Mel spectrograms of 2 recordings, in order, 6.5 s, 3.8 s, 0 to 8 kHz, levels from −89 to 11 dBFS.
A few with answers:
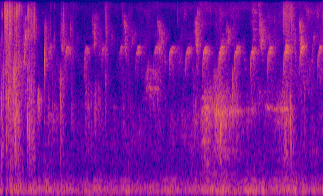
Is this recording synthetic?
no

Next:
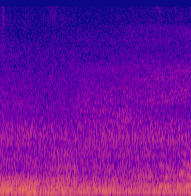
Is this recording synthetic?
no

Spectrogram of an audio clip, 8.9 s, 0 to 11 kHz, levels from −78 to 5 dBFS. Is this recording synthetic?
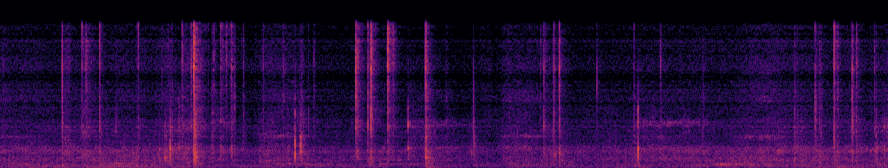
yes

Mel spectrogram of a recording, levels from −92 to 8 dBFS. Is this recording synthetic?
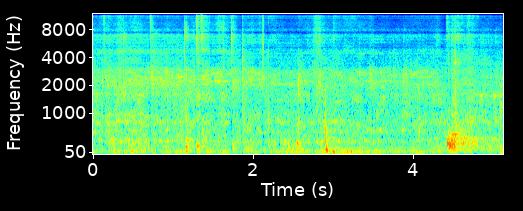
yes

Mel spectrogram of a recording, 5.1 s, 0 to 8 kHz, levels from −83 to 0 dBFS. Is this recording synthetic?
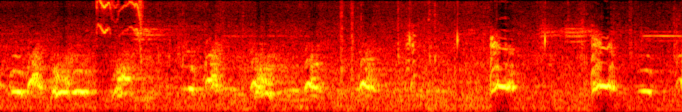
no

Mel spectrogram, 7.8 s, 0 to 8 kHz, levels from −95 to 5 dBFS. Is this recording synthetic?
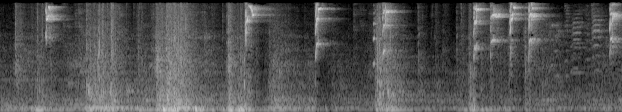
no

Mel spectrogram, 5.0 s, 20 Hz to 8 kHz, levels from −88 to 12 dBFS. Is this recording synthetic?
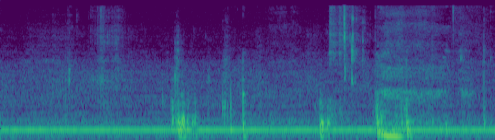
no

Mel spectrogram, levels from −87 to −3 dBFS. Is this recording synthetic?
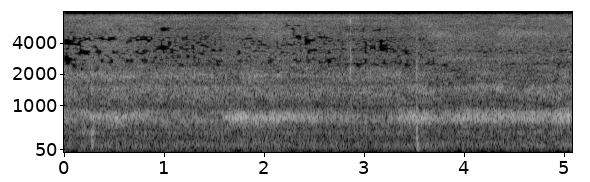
no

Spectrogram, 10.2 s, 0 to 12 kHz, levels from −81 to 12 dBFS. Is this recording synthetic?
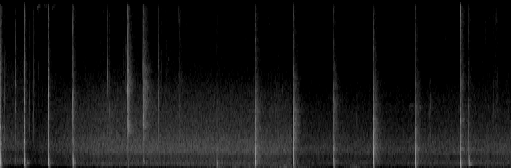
no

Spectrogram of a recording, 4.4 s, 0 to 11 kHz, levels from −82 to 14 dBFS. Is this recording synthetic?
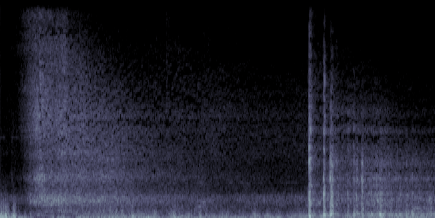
no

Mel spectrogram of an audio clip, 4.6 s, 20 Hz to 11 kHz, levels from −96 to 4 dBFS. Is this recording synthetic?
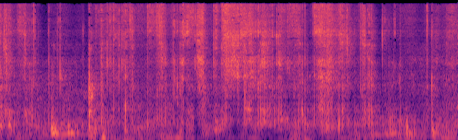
yes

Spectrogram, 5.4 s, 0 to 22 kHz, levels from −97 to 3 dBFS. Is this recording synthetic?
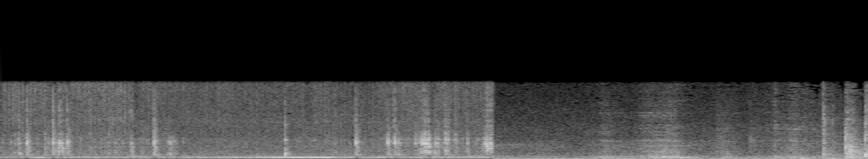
no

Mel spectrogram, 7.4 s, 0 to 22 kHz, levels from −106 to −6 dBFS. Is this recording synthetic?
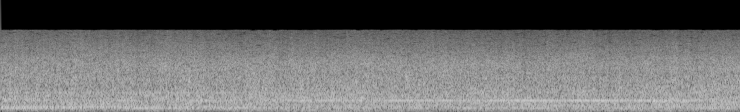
no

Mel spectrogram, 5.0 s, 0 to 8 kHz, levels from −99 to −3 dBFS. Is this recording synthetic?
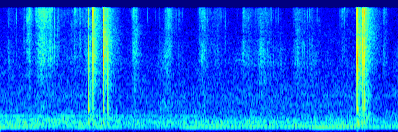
no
